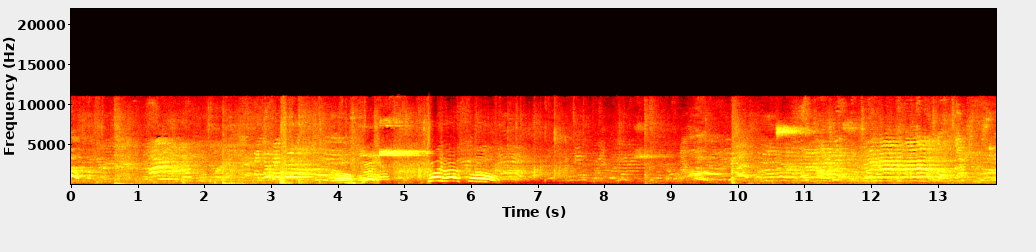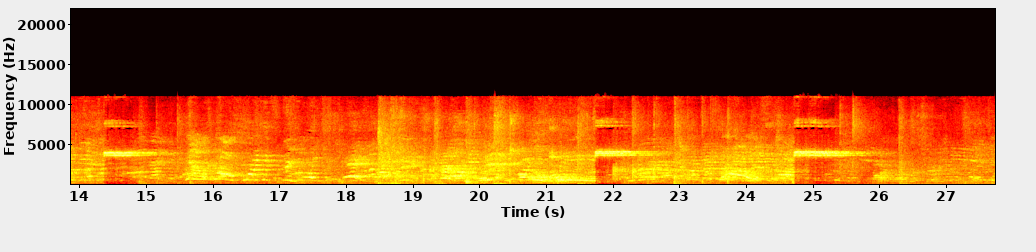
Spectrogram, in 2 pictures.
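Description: Girls shout and call out to each other in a large echoing gym.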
